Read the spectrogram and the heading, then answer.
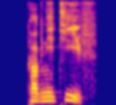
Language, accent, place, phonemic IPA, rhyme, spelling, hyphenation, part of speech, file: German, Germany, Berlin, /ˈkɔɡnitiːf/, -iːf, kognitiv, ko‧g‧ni‧tiv, adjective, De-kognitiv.ogg
- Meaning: cognitive (mental functions)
